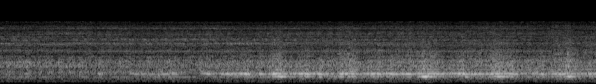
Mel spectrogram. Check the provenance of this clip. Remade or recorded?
recorded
